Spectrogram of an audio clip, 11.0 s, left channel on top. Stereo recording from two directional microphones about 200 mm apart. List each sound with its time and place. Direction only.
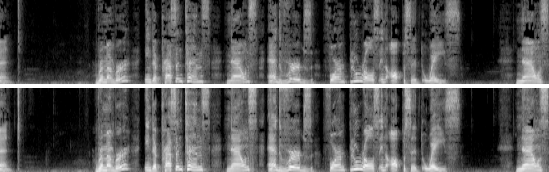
0.0 s speech: 35° right (ahead or behind)
1.9 s speech: 30° right (ahead or behind)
